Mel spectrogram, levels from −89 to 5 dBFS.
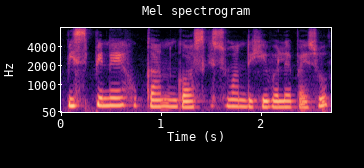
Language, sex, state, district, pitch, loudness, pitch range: Assamese, female, Assam, Kamrup Metropolitan, 235 Hz, -15 LUFS, 215-260 Hz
